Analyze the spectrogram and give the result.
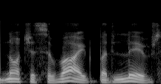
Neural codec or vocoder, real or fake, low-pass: codec, 16 kHz, 2 kbps, X-Codec, WavLM features, trained on Multilingual LibriSpeech; fake; 7.2 kHz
